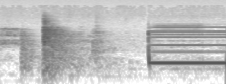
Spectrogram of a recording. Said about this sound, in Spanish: Sin avisarle, estoy marcando a Pancho Céspedes hasta Cancún, Quintana Roo, donde Céspedes vive.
